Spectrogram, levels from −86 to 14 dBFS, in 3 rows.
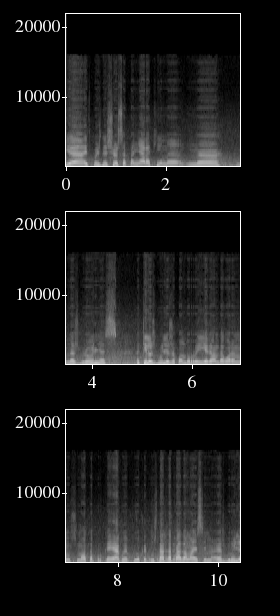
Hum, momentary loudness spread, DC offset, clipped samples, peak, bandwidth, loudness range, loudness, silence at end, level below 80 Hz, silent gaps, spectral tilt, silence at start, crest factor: none; 9 LU; under 0.1%; under 0.1%; -4 dBFS; 16 kHz; 3 LU; -22 LUFS; 0 s; -50 dBFS; none; -5 dB/octave; 0 s; 16 dB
